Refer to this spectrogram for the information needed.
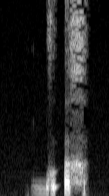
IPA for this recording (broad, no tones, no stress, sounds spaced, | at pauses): ɡ͡b ʊ ʔ ɐ x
